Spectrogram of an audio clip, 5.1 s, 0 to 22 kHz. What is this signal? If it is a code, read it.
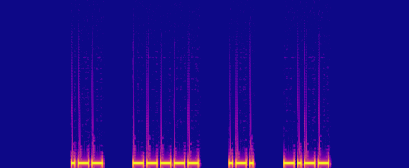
Morse code, heard as a keyed tone, about 27 wpm, spaced as for 16 wpm, 700 Hz. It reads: W0RY
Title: USA Call Signs - 3x Character Spacing - 28wpm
